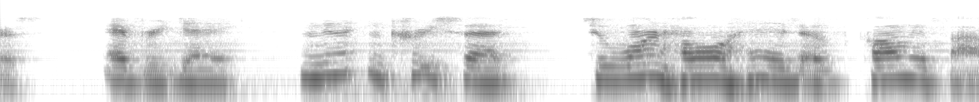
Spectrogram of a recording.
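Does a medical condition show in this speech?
Yes: multiple sclerosis.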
